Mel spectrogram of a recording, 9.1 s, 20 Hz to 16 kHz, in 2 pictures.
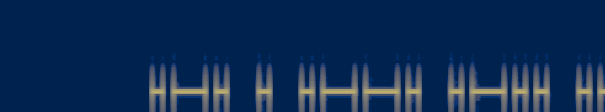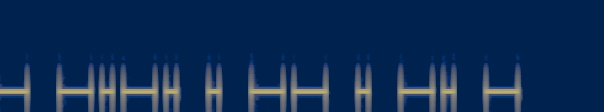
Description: Morse code, heard as a keyed tone, about 15 wpm, 700 Hz. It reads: REPLACEMENT
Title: Top 1751-2000 Words 15wpm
